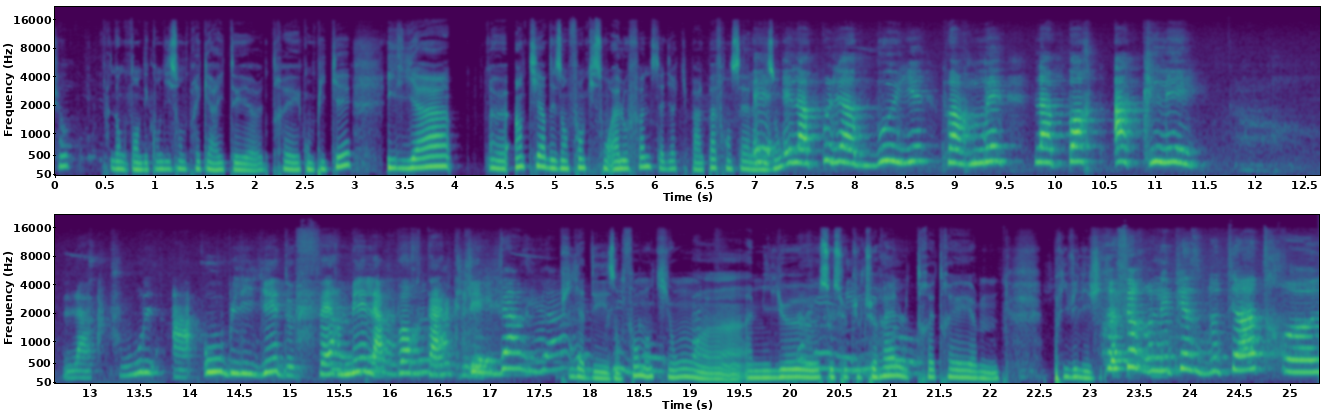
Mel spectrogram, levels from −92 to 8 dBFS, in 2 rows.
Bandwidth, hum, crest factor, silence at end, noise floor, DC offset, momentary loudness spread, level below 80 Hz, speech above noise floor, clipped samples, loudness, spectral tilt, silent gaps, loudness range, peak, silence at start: 16 kHz; none; 18 dB; 0 s; -54 dBFS; under 0.1%; 11 LU; -52 dBFS; 33 dB; under 0.1%; -21 LUFS; -5.5 dB/octave; none; 4 LU; -2 dBFS; 0 s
